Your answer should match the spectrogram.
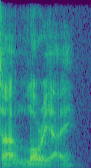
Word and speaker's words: Lorier: It's spelt L-O-R-I-E-R, and it's Laurier, I think, is because I saw it in brackets, you know, you pronounce it Laurier.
